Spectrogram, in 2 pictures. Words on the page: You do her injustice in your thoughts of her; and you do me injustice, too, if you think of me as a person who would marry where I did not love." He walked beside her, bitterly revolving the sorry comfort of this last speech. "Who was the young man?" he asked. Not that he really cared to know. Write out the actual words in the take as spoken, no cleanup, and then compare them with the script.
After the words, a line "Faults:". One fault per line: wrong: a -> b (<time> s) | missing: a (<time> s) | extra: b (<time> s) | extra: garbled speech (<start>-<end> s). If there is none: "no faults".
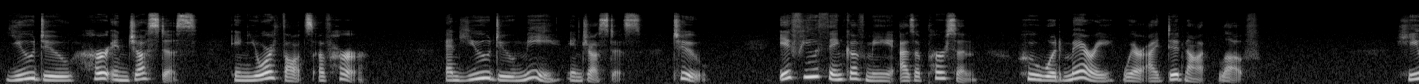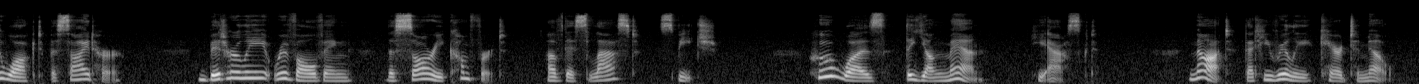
You do her injustice in your thoughts of her; and you do me injustice, too, if you think of me as a person who would marry where I did not love." He walked beside her, bitterly revolving the sorry comfort of this last speech. "Who was the young man?" he asked. Not that he really cared to know.
Faults:
no faults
